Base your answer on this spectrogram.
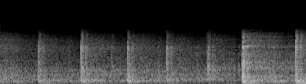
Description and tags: Slowed Down Consecutive Hits on a Trash Can
Consecutive slowed down hits on a trash can with added reverb.
Can, Hits, MTC500-M002-s14, Trash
